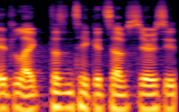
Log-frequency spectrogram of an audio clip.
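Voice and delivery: usual speaking voice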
